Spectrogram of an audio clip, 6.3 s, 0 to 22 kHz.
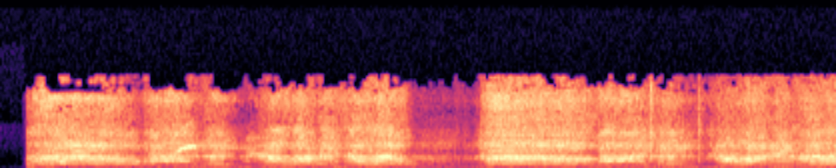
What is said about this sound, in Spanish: Con gritos de Joe Biden, Cuba necesita su ayuda. Entre 1.500 y 2.000 cubanos se reunieron primero frente a la embajada cubana en Washington, D.C. y posteriormente frente a la Casa Blanca para dar su apoyo a los ciudadanos que se manifestaron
